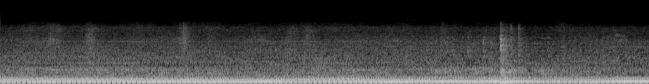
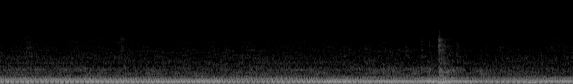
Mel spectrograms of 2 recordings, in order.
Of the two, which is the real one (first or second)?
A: first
